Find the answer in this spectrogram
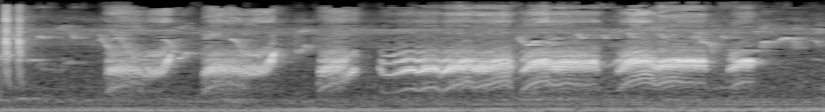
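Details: Female Chinese hwamei calling to stir a male into singing, giving harsh, buzzy repeated phrases with wavering notes, about four bursts a second, over a steady low background hum.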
